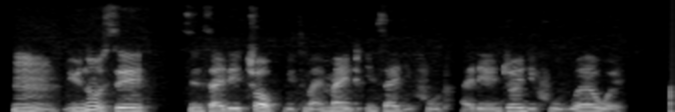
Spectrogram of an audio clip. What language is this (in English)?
Nigerian Pidgin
